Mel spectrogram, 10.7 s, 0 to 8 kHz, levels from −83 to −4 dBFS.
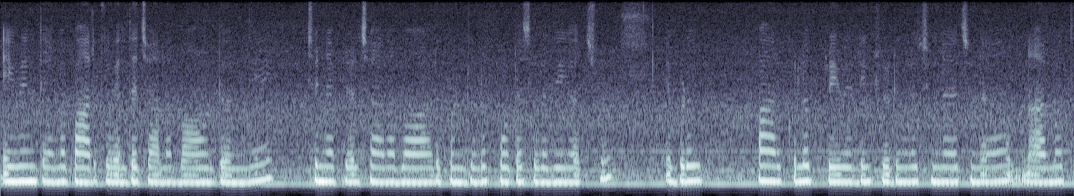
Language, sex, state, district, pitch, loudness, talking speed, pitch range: Telugu, female, Andhra Pradesh, Anantapur, 225 Hz, -15 LUFS, 125 wpm, 220-230 Hz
